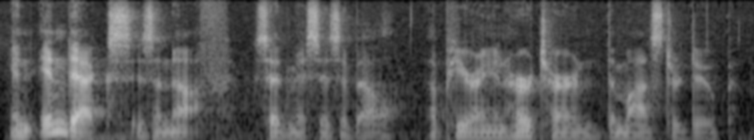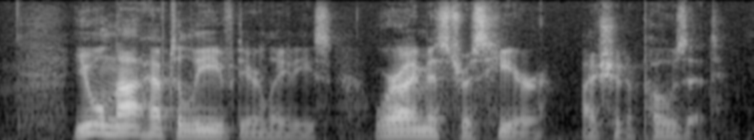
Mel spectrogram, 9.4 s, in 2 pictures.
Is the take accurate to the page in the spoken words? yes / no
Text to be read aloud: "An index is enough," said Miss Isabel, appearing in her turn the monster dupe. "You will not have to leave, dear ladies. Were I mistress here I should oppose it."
yes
